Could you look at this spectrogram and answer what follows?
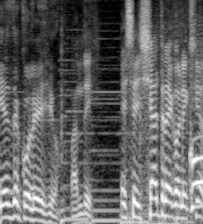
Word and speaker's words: Van Dijk: Y el nombre Van Dijk, ¿cómo se pronuncia, verdad?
